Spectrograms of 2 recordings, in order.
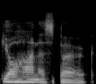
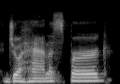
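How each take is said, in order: First: The name begins with a soft J sound. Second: The name begins with a hard J sound. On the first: "thought it was like" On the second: "Is that okay to say it with a with a hard J?"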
